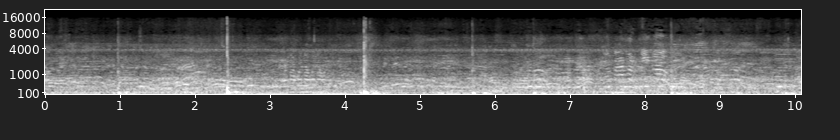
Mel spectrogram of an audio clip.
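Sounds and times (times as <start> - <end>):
crowd chatter: 0.0 - 10.0
football being kicked: 2.4 - 2.6, 4.2 - 4.5.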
